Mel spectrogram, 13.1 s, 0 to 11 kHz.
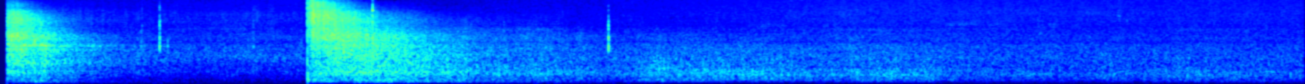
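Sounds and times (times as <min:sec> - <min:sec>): loud firework bang: 0:00.1 - 0:01.4, 0:03.1 - 0:07.2
fireworks rumble: 0:00.1 - 0:13.0
small firework pops: 0:02.5 - 0:04.0.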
